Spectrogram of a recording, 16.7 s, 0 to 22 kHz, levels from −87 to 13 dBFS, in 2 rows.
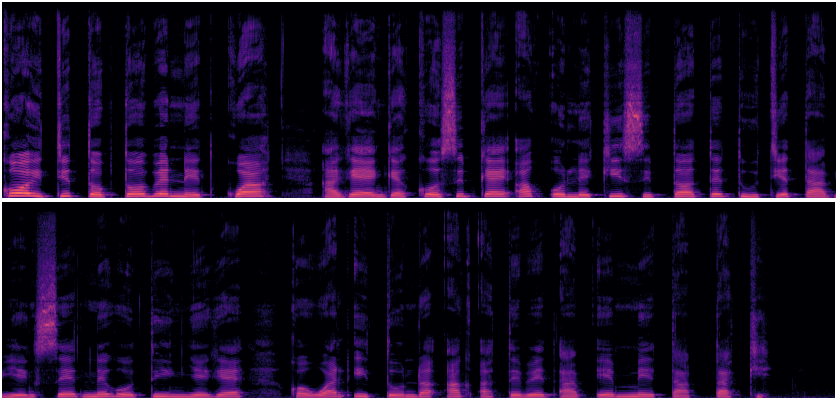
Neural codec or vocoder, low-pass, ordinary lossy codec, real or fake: none; none; none; real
